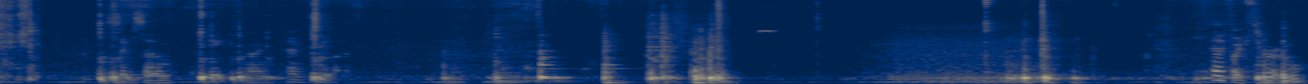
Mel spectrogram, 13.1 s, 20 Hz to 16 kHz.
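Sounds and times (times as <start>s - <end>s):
air fryer basket clatter: 1.0s - 3.6s, 4.4s - 7.4s, 12.0s - 13.0s
air fryer fan whoosh: 8.6s - 13.0s.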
